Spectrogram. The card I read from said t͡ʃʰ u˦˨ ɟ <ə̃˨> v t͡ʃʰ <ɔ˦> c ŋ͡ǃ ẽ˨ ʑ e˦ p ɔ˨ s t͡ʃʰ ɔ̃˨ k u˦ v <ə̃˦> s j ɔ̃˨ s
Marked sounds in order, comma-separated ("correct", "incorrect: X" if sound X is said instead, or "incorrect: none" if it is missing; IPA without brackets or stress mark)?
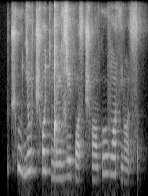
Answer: incorrect: ə̃˦, correct, incorrect: ɔ̃˦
